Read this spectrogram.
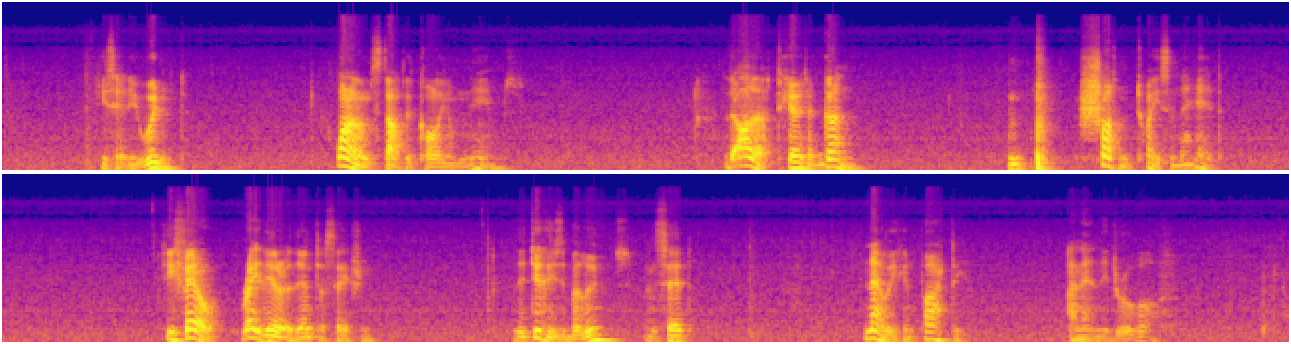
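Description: An elderly man speaks calmly in bursts close to a microphone, with pauses between phrases.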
